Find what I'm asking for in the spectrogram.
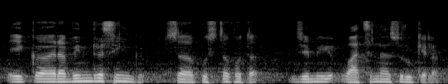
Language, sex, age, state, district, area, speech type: Marathi, male, 18-30, Maharashtra, Jalna, rural, spontaneous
